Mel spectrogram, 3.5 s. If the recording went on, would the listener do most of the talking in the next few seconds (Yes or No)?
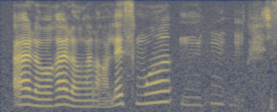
No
